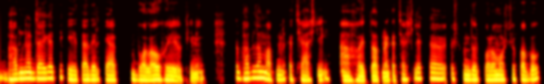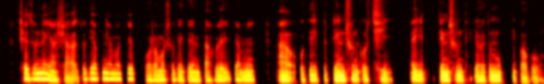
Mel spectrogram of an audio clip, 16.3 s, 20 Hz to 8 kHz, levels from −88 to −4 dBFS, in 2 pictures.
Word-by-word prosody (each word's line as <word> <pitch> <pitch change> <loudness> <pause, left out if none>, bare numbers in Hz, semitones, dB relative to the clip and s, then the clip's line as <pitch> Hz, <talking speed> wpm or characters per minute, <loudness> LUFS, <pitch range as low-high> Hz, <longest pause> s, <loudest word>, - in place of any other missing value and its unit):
ভাবনার 155 +4 +5
জায়গা 155 +2 +3
থেকে 185 -7 -1 0.2
তাদেরকে 125 0 0
আর 115 - -1 0.3
বলাও 115 +2 +3
হয়ে 120 -2 +3
ওঠেনি। - - -4 0.5
তো - - -12
ভাবলাম 175 +3 +4
আপনার 125 0 -3
কাছে 130 0 -6
আসি, 120 +1 -3 0.3
আ - - +3
হয়তো 105 -2 0
আপনার 105 -1 0
কাছে 105 +3 -5
আসলে 130 +4 -5
একটা 160 +1 -3 0.4
সুন্দর 130 -1 +2
পরামর্শ 125 +1 +2 0.2
পাবো। 125 0 +1 0.5
সেজন্যেই 145 0 +5
আসা। 105 -4 -5 0.2
যদি 140 +3 -3
আপনি 155 +1 +1
আমাকে 140 +1 0 0.2
পরামর্শ 115 +1 -1
দিতেন? 115 0 0
তাহলে 110 +1 -2
এইযে - - -8
আমি 115 - +3 0.5
আ - - +6 0.3
অতিরিক্ত 125 +2 -1
টেনশন 120 +2 +4
করছি, 115 0 -3 0.5
এই - - +4 0.3
টেনশন 115 +2 +3
থেকে 145 -4 -10
হয়তো 110 +1 0
মুক্তি - - -3
পাবো। 90 -2 -4
125 Hz, 155 wpm, -26 LUFS, 115-140 Hz, 0.5 s, আ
